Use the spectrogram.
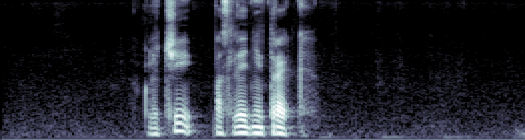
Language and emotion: Russian, neutral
